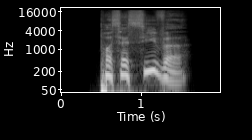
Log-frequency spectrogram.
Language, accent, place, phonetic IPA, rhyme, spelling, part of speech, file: German, Germany, Berlin, [ˌpɔsɛˈsiːvə], -iːvə, possessive, adjective, De-possessive.ogg
- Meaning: inflection of possessiv: 1. strong/mixed nominative/accusative feminine singular 2. strong nominative/accusative plural 3. weak nominative all-gender singular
